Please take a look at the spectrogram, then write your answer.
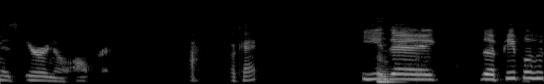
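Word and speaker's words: Iarno: Irino. I-A-R-N-O. Irino. I know, I'm still learning the pronunciation right. Mm-hmm. So he'll say he's looking for Irino.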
